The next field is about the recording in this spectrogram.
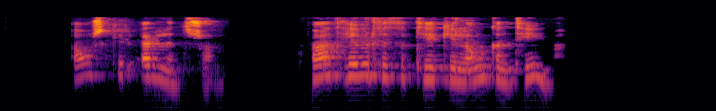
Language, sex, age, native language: Icelandic, female, 50-59, Icelandic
